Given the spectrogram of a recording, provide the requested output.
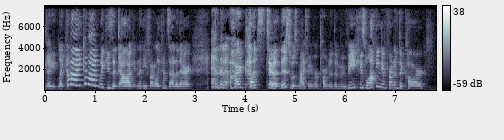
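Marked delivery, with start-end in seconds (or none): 0.3-1.1 very high-pitched, urging yell. Retelling a movie scene where she yells at him, imitating her yelling. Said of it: "yelling at him, like".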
